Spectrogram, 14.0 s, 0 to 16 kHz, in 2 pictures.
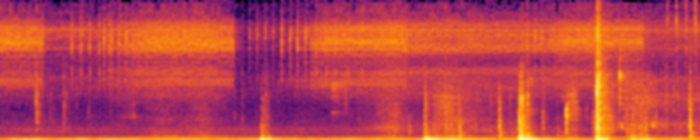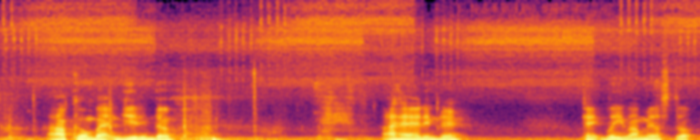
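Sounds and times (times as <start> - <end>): low steady hum: 0.0 - 14.0
knocks and thumps on a boat: 2.6 - 2.9, 4.1 - 9.7.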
